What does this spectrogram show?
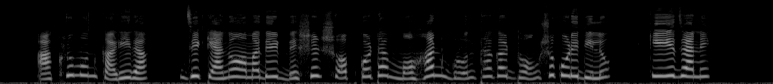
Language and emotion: Bengali, sad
